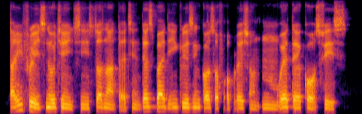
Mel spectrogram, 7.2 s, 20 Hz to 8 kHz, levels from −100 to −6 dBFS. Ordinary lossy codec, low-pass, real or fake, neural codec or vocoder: Opus, 24 kbps; 7.2 kHz; real; none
